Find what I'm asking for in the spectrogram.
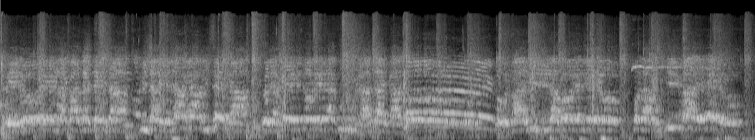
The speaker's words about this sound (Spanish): Por cierto, anoche, tras la remontada ante Egipto, inauguraron en el vestuario el nuevo cántico de este año que suena así.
